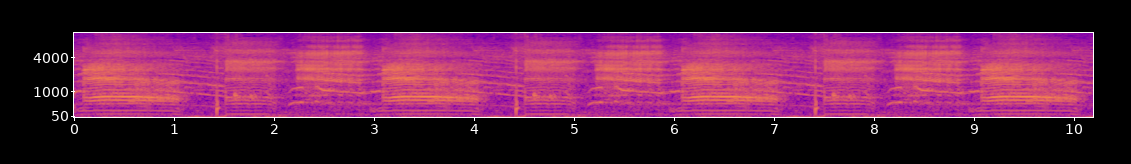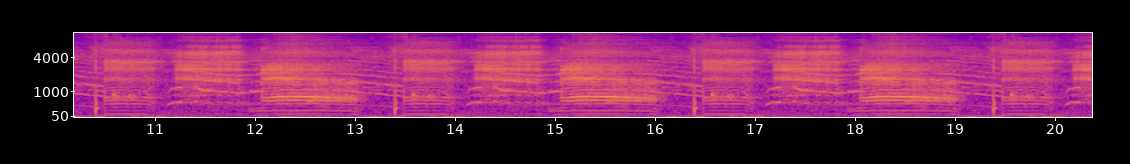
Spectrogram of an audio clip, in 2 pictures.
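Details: Mouflon bleats, a drawn-out nasal wavering bleat repeated about every three seconds in a steady looping pattern, with short clicks between calls and no other clear sounds.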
